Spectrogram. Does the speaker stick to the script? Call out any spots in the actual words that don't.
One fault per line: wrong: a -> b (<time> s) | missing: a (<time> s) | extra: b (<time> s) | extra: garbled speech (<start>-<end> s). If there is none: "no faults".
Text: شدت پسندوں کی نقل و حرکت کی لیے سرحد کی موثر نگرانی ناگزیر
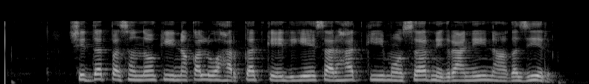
wrong: کی -> کے (2.7 s)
